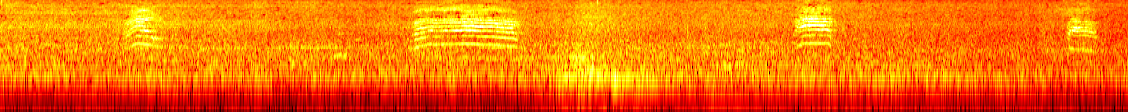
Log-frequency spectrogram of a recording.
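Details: A talking domestic cat gives four separate meows over fourteen seconds: a short one near two seconds, a long drawn-out harmonic meow around five to six seconds, then two brief meows near ten and thirteen seconds, against quiet indoor background hiss.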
